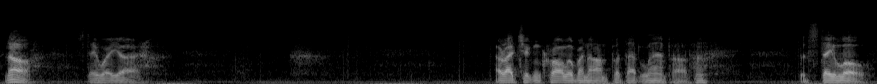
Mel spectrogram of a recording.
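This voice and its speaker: An American man playing a steady, tough frontier marshal in a 1950s radio western, terse, commanding and understated. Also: low voice, normal speed. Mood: calm, wary. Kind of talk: 1950s radio western acting, with first-person narration. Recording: dull vintage radio recording with music.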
